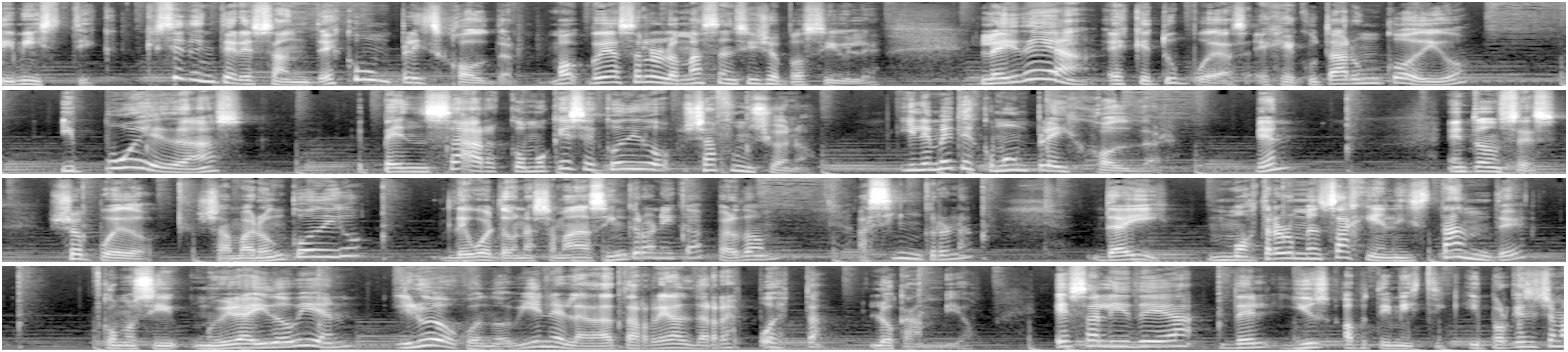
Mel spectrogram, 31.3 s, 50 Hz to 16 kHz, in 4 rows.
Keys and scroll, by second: 0.5 Escape, 1.0 j, 1.6 k, 2.9 j.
